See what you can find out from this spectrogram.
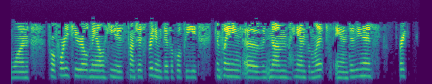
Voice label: Fire Dispatch, scanner

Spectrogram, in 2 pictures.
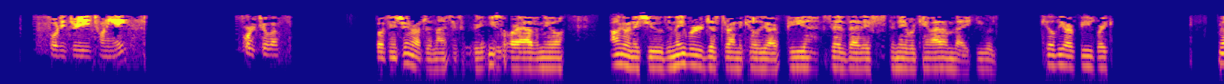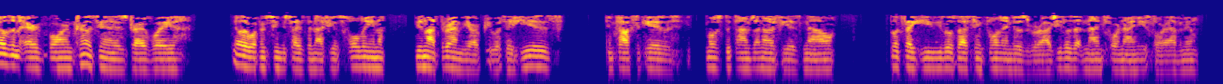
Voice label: Sheriff Dispatch; Mesa County

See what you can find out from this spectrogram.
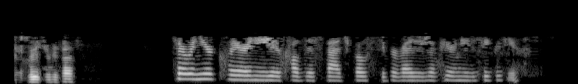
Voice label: Police Dispatch, scanner; Police 1 Dispatch

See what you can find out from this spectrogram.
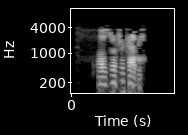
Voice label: Incident Tac 3, scanner

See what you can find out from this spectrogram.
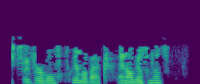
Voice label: Mesa County Sheriff Dispatch

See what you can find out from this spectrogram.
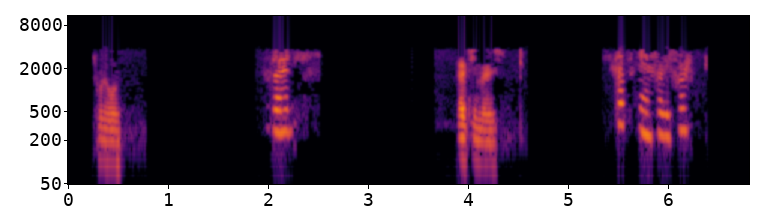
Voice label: Fire Department Dispatch; Grand Junction

